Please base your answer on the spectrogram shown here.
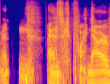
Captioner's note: chuckles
